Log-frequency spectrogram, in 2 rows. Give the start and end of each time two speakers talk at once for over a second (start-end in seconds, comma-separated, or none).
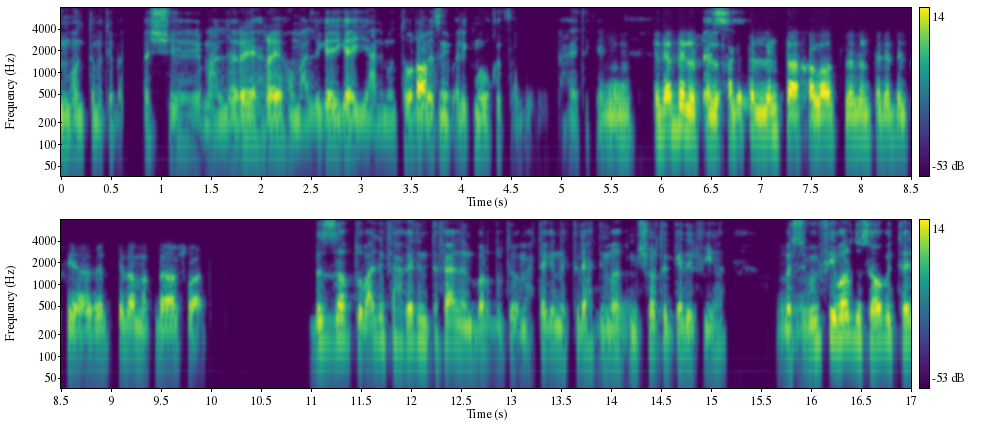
none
